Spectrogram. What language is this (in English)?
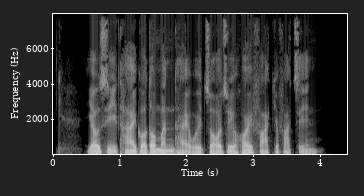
Cantonese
